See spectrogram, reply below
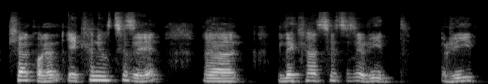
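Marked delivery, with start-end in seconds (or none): none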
